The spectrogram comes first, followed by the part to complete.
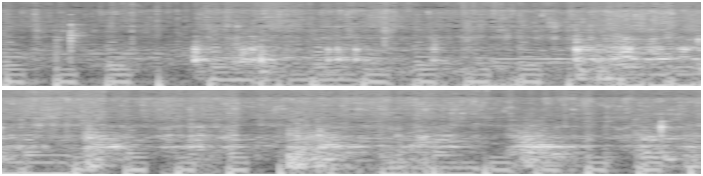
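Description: Chopped onions sizzling steadily in hot oil in a nonstick pot over high heat, stirred with a spatula.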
